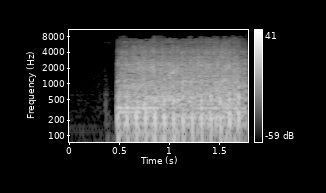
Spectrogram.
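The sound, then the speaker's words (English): Firefighting helicopters flying over destructive wildfires in New South Wales, Australia: after a half-second of near silence, a loud, steady rotor roar with rapid regular chopping beats sets in and holds. “Firefighting helicopters in New South Wales, Australia. From the sky and the ground, crews are battling more than 80 destructive wildfires in the state.”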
